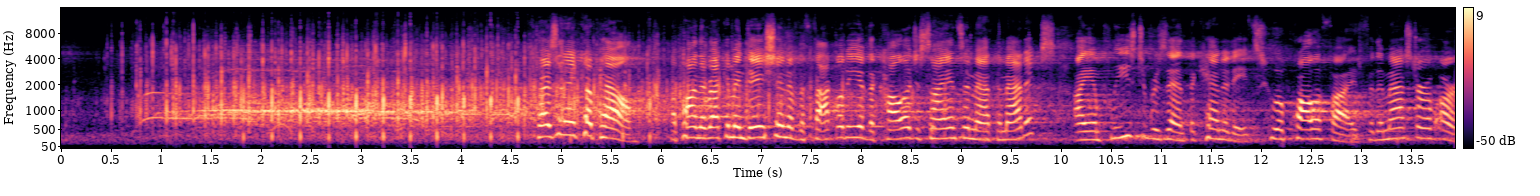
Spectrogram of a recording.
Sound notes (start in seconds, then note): 0.5 cheers and applause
